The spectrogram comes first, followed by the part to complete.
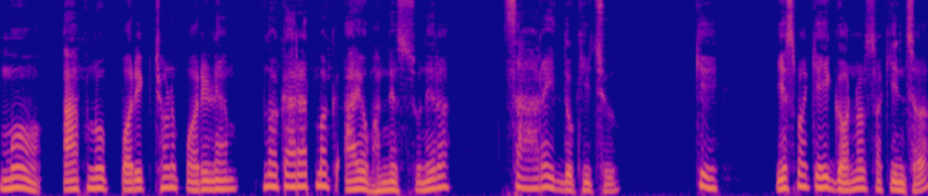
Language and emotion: Nepali, sad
